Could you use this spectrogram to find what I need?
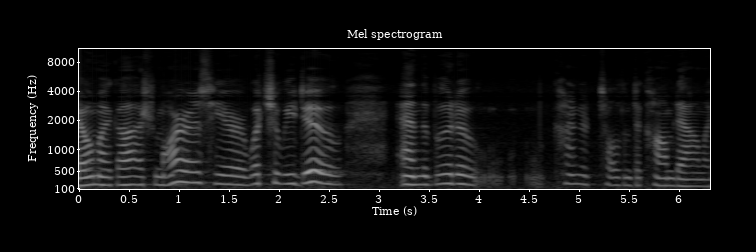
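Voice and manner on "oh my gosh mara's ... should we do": normal talking voice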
